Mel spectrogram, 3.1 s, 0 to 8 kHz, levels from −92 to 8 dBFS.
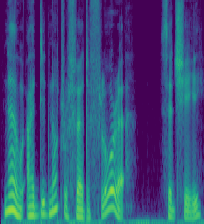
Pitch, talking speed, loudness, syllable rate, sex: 135 Hz, 175 wpm, -19 LUFS, 4.2 syllables/s, male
